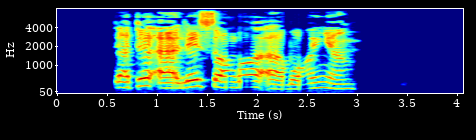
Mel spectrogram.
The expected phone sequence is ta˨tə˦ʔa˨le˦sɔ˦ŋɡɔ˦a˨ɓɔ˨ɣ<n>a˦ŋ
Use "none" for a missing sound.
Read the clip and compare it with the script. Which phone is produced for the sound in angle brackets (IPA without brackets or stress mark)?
ɲ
